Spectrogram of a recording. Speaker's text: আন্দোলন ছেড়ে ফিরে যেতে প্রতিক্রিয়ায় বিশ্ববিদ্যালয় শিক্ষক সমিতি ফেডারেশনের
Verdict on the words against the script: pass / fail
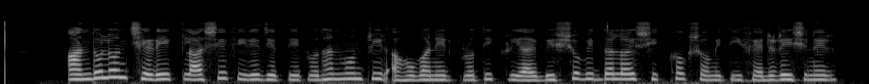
fail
